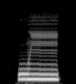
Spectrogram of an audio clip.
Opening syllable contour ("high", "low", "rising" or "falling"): high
